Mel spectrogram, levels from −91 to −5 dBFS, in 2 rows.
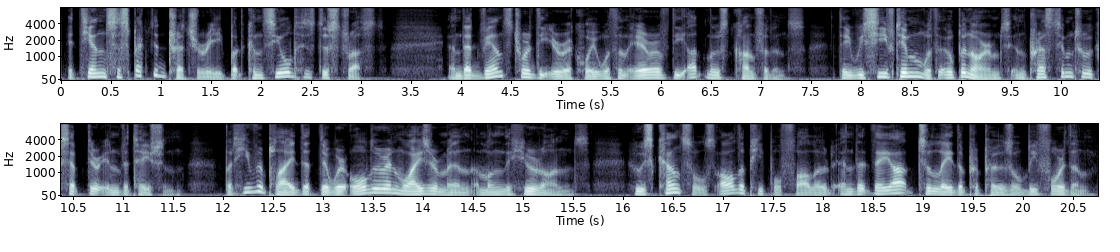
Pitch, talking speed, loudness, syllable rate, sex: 100 Hz, 175 wpm, -20 LUFS, 5.6 syllables/s, male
